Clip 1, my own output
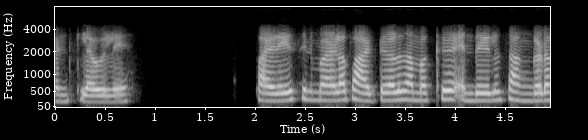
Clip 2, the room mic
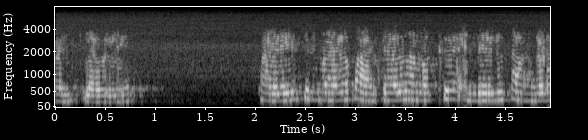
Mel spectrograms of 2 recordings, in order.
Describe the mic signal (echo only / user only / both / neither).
echo only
